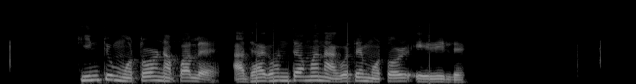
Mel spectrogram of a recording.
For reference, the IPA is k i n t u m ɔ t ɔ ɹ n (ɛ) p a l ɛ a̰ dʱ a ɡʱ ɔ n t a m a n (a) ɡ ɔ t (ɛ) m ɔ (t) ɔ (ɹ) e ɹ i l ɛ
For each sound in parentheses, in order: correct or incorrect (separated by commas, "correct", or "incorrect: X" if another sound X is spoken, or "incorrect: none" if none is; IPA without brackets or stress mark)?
incorrect: a, correct, correct, correct, correct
